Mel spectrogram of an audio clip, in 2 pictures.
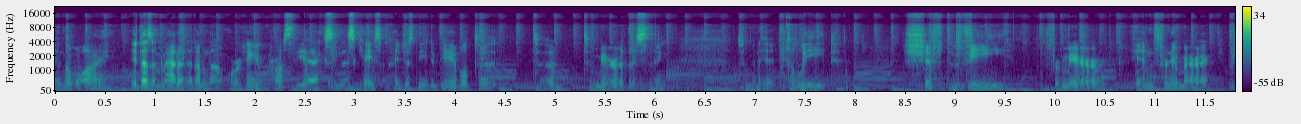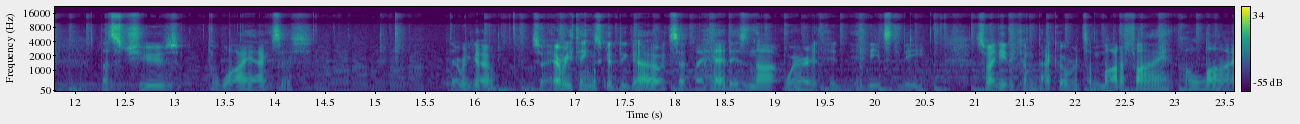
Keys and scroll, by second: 7.4 Delete, 8.8 shift+v, 10.4 n, 11.4 n.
